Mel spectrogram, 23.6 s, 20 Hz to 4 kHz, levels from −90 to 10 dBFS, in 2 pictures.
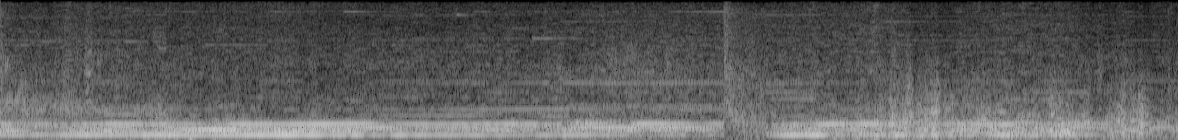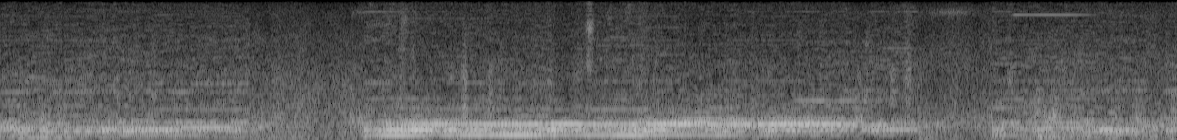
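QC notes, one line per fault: Throughout: computer activity noise. Load changes in the computer's processor, graphics card or mouse push on the ground line the audio circuit shares, so that interference rides along with the signal. It is heard as a buzz pulsing at roughly 1 kHz, sitting roughly 35 dB below the signal, and it swells and falls back with the machine's activity, not with the audio. It stays under the whole clip, where the band stops near 4 kHz, as a narrowband call codec would cause.
7.24–7.66 s, 11.68–11.76 s, 12.40–12.42 s, 14.28–15.42 s, 19.30–19.36 s, 20.34–20.40 s, 20.96–21.70 s, 23.24–23.44 s: sound dropped by the voice detector. The sender's detector likely judged the sound to be background and stopped transmitting, and the receiver filled each gap with generated comfort noise. The audio is cut out and replaced by steady noise until the detector triggers again. The gaps run from 20 ms up to 1.14 s, and the longest ones are at 14.28 s, 20.96 s and 7.24 s.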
